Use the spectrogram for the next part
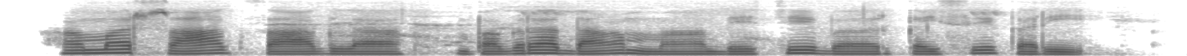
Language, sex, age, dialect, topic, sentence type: Chhattisgarhi, male, 18-24, Eastern, agriculture, question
